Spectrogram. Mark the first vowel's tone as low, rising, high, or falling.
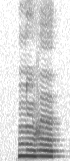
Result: high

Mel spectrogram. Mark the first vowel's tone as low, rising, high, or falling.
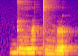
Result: high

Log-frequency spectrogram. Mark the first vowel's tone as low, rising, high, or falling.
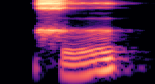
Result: rising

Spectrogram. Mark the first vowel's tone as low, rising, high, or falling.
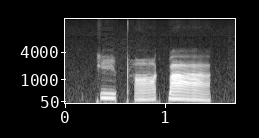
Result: high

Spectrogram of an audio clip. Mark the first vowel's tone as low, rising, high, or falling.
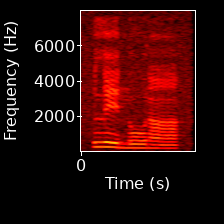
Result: falling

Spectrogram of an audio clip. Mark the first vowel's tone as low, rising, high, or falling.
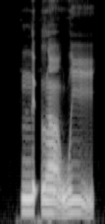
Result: high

